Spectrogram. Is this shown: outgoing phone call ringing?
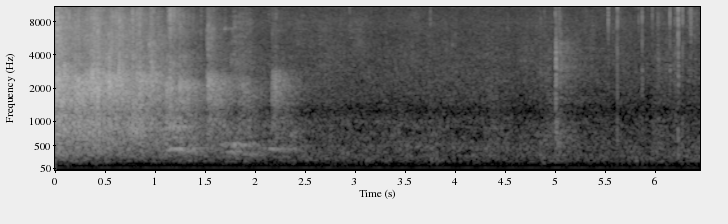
no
